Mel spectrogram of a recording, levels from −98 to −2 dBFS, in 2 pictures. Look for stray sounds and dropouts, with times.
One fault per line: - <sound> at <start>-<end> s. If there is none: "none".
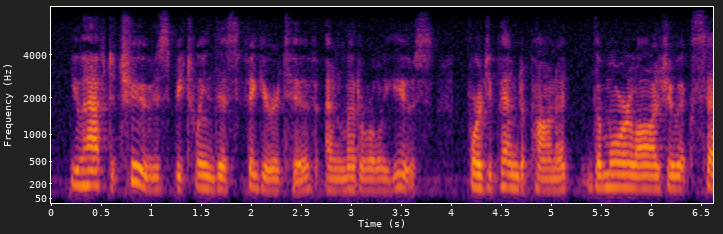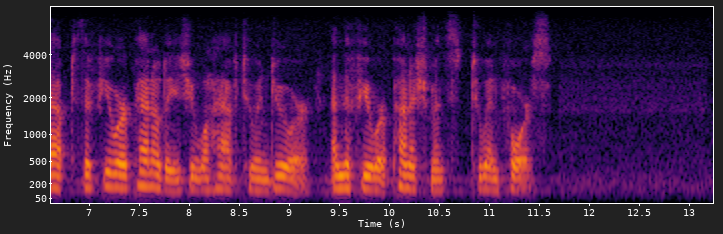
none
